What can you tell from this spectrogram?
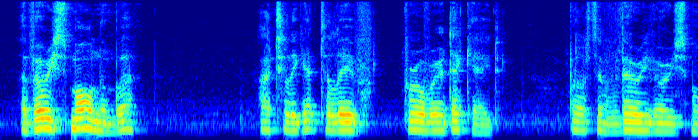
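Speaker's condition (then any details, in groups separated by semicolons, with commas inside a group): Motor neurone disease; late stage, total paralysis, non-invasive ventilator; communicates by eye gaze technology, breathing monitored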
